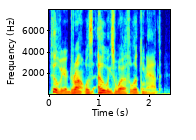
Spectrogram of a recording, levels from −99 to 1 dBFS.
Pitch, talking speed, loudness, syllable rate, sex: 140 Hz, 175 wpm, -16 LUFS, 4.7 syllables/s, male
